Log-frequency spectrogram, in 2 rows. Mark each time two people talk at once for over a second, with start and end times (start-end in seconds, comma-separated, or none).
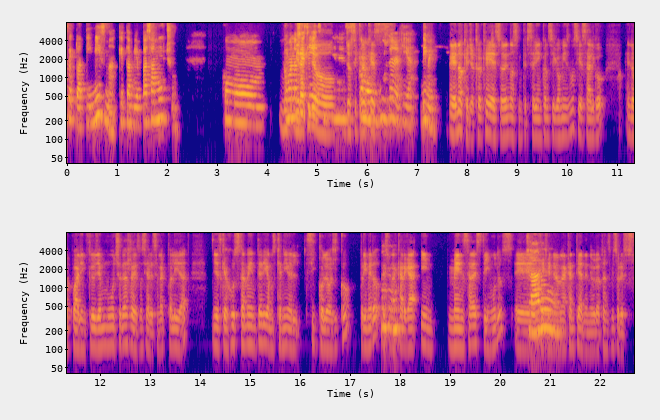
4.3-6.4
